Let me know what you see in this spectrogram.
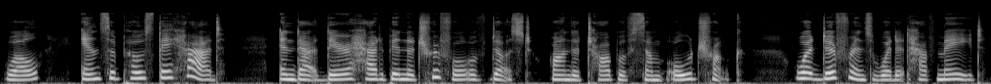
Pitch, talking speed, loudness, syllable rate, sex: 235 Hz, 165 wpm, -18 LUFS, 4.2 syllables/s, female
